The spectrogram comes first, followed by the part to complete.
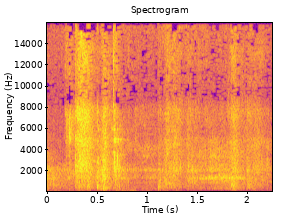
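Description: Faint footsteps and shuffling on a debris-strewn floor, with a few soft scuffs and knocks.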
